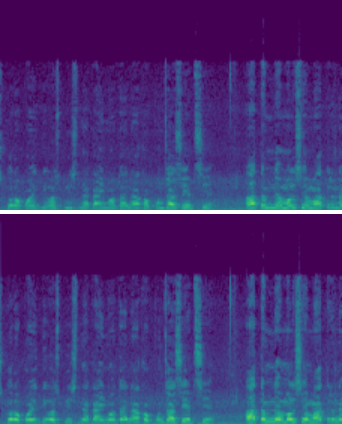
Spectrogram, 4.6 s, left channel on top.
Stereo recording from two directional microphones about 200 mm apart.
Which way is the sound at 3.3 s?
55° right (ahead or behind).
